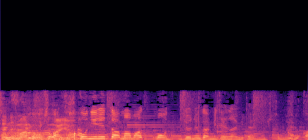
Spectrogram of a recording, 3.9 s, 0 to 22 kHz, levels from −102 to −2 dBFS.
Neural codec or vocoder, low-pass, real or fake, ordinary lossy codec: none; none; real; none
